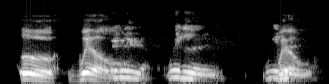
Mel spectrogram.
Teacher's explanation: instead of whe you need to move your tongue forward in your mouth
